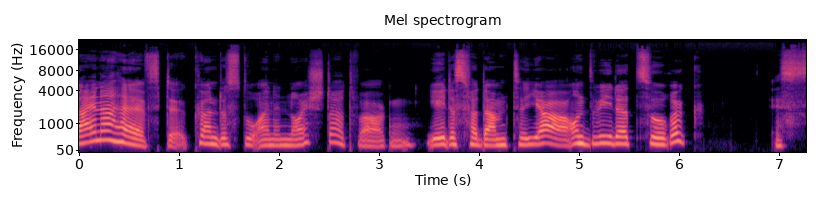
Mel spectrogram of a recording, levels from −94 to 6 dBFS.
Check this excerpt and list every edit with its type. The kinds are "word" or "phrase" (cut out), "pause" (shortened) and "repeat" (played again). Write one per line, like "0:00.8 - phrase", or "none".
0:05.1 - phrase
